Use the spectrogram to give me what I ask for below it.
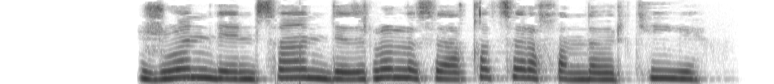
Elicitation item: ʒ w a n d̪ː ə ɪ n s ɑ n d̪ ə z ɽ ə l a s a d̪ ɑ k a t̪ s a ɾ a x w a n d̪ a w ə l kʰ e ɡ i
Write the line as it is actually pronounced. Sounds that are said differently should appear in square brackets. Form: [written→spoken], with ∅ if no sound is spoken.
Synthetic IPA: ʒ w a n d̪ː ə ɪ n s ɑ n d̪ ə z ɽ ə l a s a d̪ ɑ [k→q] a t̪ s a ɾ a x w a n d̪ a w ə l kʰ e ɡ i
